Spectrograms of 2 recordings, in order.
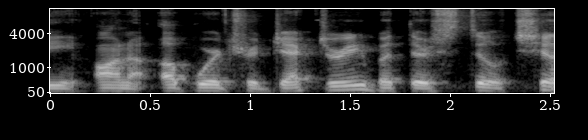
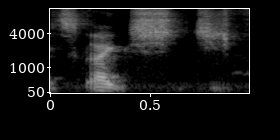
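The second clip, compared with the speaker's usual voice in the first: ordinary delivery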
